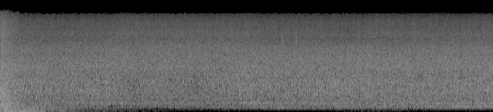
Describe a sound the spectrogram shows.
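Soft wind blows steadily outdoors.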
